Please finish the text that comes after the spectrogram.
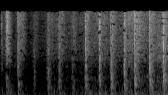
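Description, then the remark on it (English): A person scratches at a door to imitate a big cat demanding to be let into the bathroom: a quick run of about a dozen rough, raspy strokes in a steady rhythm, moderately loud, with no talking. “He will scratch at the door until you let him in.”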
